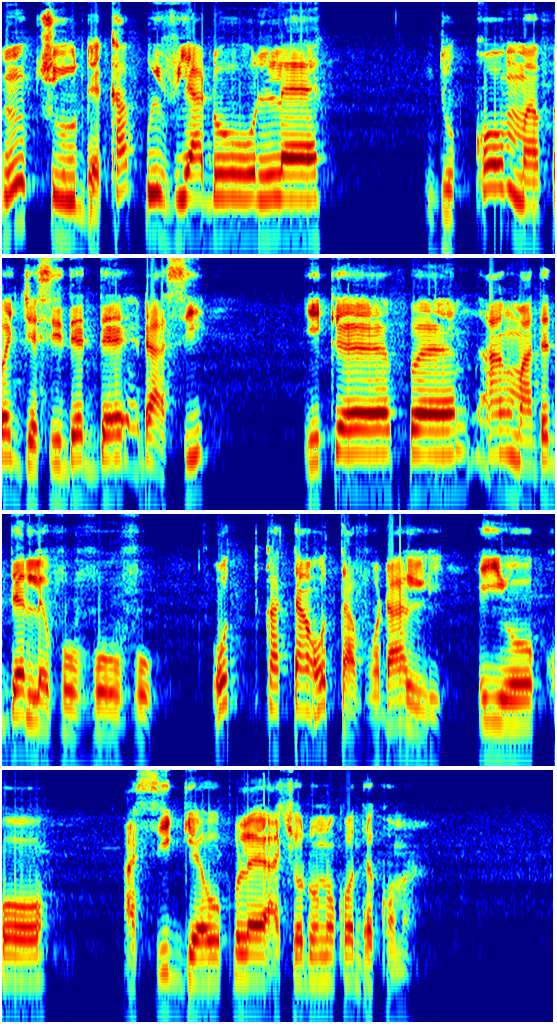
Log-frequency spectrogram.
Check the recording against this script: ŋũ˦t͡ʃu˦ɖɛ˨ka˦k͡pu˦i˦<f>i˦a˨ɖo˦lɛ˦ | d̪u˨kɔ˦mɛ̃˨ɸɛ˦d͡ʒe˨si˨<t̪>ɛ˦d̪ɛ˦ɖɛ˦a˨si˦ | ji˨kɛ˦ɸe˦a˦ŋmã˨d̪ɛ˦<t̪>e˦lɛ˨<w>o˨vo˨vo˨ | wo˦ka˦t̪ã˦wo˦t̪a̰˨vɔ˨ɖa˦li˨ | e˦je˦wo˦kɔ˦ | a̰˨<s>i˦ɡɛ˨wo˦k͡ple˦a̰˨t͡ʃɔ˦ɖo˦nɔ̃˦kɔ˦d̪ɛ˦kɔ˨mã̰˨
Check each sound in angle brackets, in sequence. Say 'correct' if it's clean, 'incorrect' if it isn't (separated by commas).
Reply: incorrect, incorrect, incorrect, incorrect, correct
